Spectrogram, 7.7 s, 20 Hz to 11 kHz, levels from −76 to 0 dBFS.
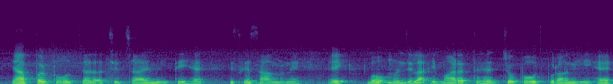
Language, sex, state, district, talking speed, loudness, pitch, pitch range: Hindi, male, Telangana, Karimnagar, 135 wpm, -24 LUFS, 130 Hz, 115-140 Hz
